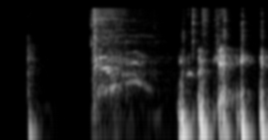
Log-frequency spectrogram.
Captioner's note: laugh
